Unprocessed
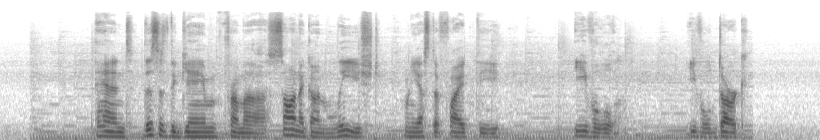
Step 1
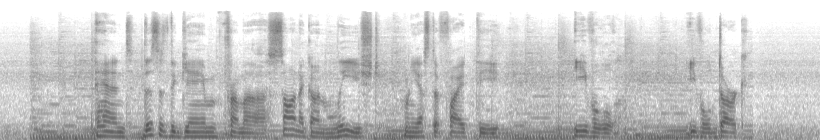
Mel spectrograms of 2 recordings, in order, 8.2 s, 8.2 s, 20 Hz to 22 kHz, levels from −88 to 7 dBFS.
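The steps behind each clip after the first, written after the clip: compressor 6:1, threshold -36 dBFS, peak gain reduction 16.5 dB; gain +8.5 dB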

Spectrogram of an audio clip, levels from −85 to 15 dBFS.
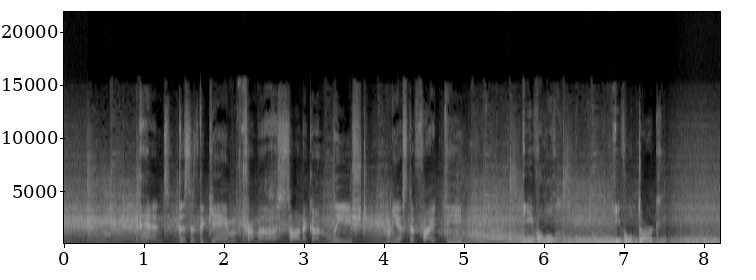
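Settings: high-pass sweep 1700 Hz -> 390 Hz, 4.31–6.37; three-band squash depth 100%; gain +5 dB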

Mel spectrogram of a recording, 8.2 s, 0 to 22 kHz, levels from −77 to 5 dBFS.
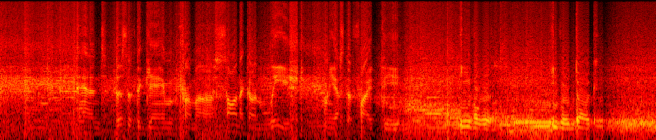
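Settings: half-waves squared off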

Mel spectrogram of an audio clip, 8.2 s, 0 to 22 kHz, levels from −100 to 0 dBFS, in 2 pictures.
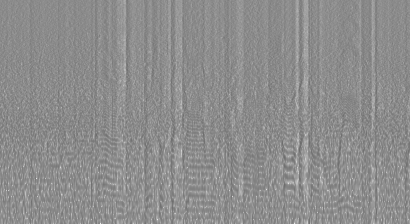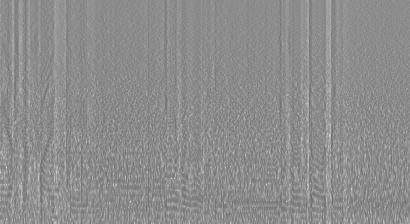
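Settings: spectral compressor 10:1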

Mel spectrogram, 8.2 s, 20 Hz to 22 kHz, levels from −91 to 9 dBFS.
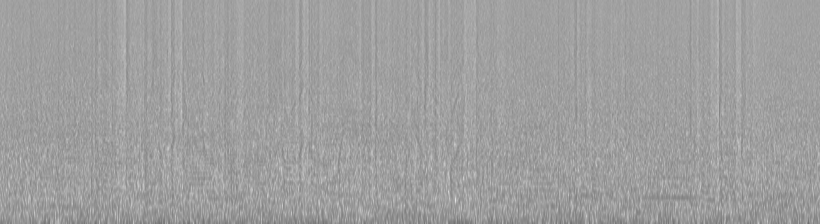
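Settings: added noise pink -42 dBFS; on a send: flutter echo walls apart 9.2 m, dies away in 0.47 s; on the sum: gain -1 dB

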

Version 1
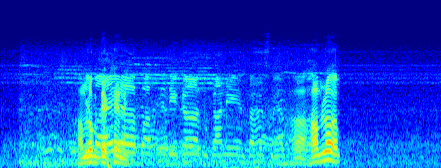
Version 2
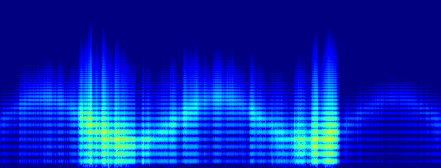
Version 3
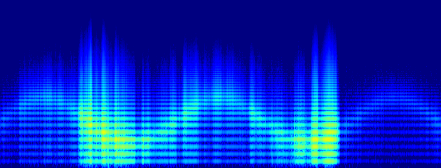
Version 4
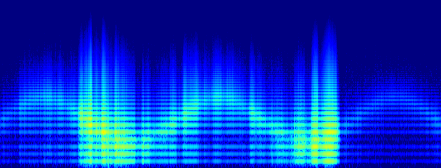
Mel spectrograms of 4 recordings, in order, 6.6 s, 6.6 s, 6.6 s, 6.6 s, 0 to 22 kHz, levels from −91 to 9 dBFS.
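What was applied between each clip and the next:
sample sorter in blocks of 256 samples; wah 0.38 Hz 640–2000 Hz, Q 3.2; gain +1 dB
crackle 360/s -64 dBFS; gain +3.5 dB
notch 680 Hz, Q 15; gain +2 dB

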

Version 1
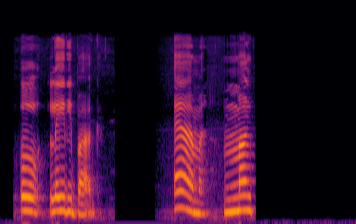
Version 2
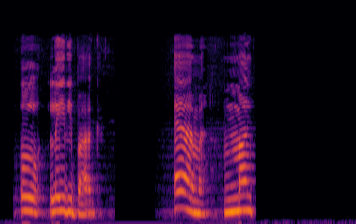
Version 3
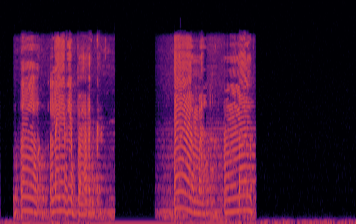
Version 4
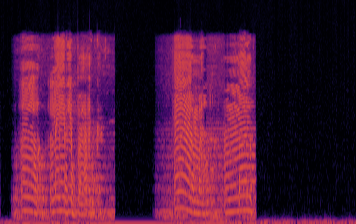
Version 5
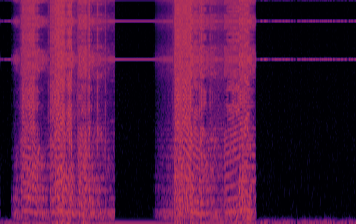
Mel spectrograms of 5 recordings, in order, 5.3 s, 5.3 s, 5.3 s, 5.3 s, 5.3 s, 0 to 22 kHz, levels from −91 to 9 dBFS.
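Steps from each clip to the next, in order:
comb 4.8 ms, depth 77%; gain -8.5 dB
spectral compressor 10:1; gain +8 dB
reverse echo 35 ms -18 dB; transient shaper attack -5 dB, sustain +2 dB; gain +2 dB
careless resampling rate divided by 6×, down none, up zero stuff; gain -10 dB

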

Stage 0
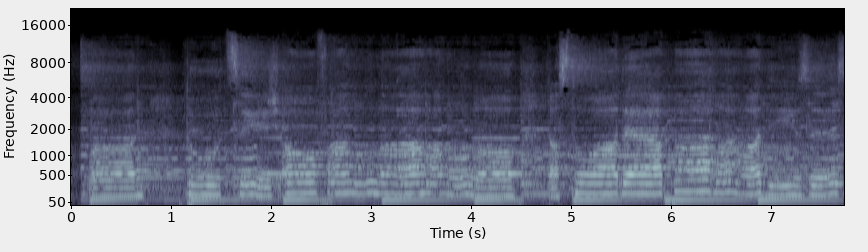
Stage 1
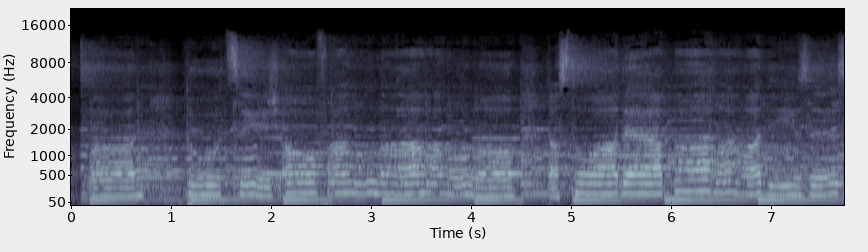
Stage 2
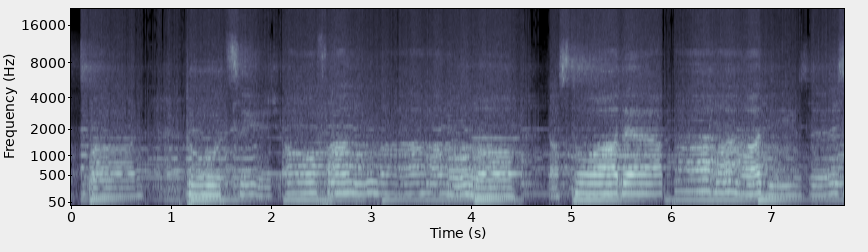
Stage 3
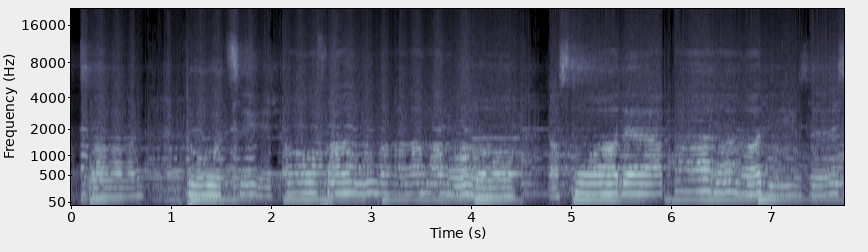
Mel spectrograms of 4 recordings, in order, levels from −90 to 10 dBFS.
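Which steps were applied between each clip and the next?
bell 3000 Hz -4.5 dB 1.1 oct; reverse; upward compressor, threshold -29 dBFS; reverse
tremolo 0.75 Hz, depth 72%; in parallel at -7.5 dB: bit-crush 6-bit; on the sum: gain +7 dB
rotary speaker horn 6 Hz, later 0.75 Hz, at 3.35; gain -1.5 dB

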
